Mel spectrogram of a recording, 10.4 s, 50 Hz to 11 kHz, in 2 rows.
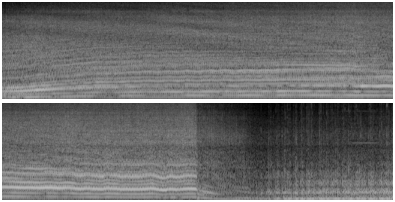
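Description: Outlaw 4x4 pulling truck's unlimited-cubic-inch engine at full throttle dragging a weight-transfer sled. The revs climb over the first second, hold high and steady, wobble briefly, then fall off sharply about eight seconds in as the throttle is released at the end of the pull, leaving the engine running low.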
